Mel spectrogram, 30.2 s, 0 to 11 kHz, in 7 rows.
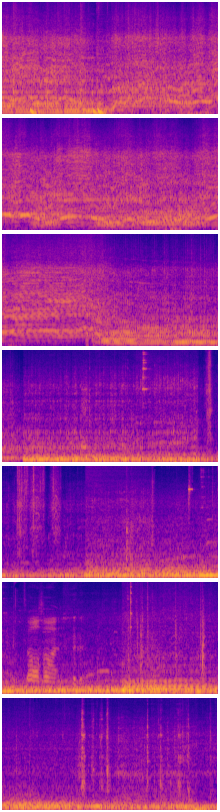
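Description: Nissan 240SX drift car's engine revving up and down in long swoops as it slides through a corner. About thirteen seconds in it gives way to a steady low rumble with scattered sharp clicks and knocks of pit-crew tools.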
